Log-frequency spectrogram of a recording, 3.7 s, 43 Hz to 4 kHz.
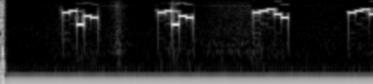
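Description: Five-tone selective call (ZVEI), heard as quick runs of five tones, tones of about 70 ms. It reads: 89165 89165 89075
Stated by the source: ZVEI five-tone selective call received by SDR.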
